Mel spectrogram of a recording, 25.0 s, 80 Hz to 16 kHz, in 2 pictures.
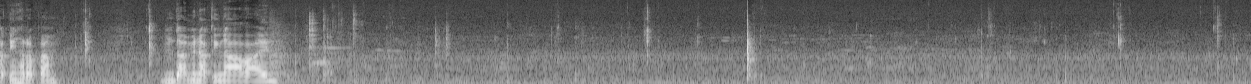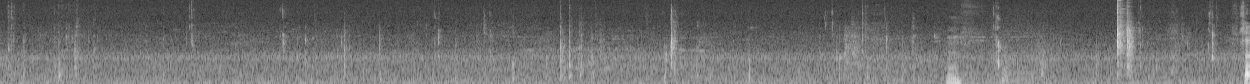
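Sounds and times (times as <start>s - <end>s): person chewing and biting food: 0.7s - 1.6s, 4.9s - 7.1s, 9.7s - 11.4s, 12.1s - 14.6s, 15.3s - 22.6s.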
